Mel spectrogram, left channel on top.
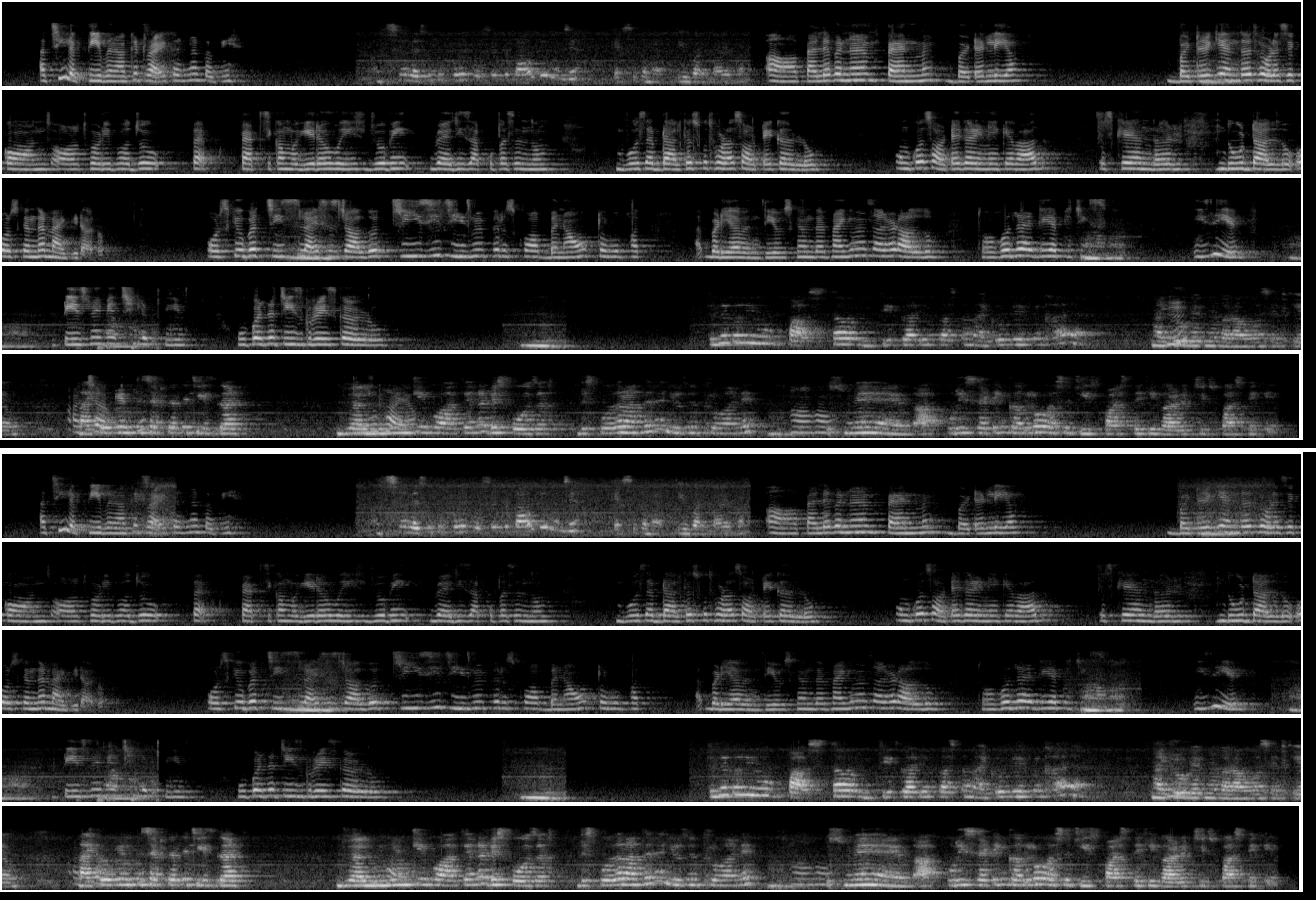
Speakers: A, on the left; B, on the right.
A: اچھی لگتی یہ بنا کے
B: اچھا
A: ٹرائی کبھی
B: اچھا ویسے تم پے پروسس بتاؤ گی مجھے کیسے بنا کیو بن رہا ہے
A: آ پہلے میں نے پین میں بٹر لیا بٹر
B: ہوں
A: کے اندر تھوڑے سے کورنس اور تھوڑی بہت جو پیپسیکم وغیرہ ہوئی جو بھی ویجیز آپ کو پسند ہو وہ سب ڈال کے اس کو تھوڑا سوٹے کر لو ان کو سوٹے کرنے کے بعد اس کے اندر دودھ ڈال لو اور اس پھر نا میگی ڈالو اور اس کے اوپر چیز
B: ہوں
A: سلائسیز ڈال دو چیز ہی چیز میں پھر اس کو آپ بناؤ تو وہ بہت بڑھیا بنتی ہے اس کے اندر میگی مسالہ ڈال دو تو ہو جائے گی آپ کی چیز
B: ہاں
A: ایزی ہے
B: ہاں
A: ٹیسٹ میں بھی اچھی
B: ہاں
A: لگتی ہے اوپر سے چیز گریز کر لو
B: ہوں تم نے کوئی pasta beef garlic pasta microwave میں کھایا ہے مائکرو
A: ہوں
B: ویو میں بناؤ چ کی مائکرو
A: اچھا کیسے
B: ویو میں سیٹ کرکے چیز کر جو
A: نہیں
B: الومینم
A: کھایا
B: کی وہ آتے ہیں نا ڈش پوزک ڈسپوزل
A: ہوں
B: آتے نا یوزنگ تھرو والے
A: ہاں ہاں
B: اس میں آپ پوری سیٹنگ کر لو ایسے چیز پاستے کی گارڈڈ چیز پاستے کی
